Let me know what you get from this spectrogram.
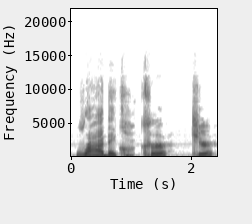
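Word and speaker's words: Roi de Cœur: It's pronounced Ra de Cure.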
